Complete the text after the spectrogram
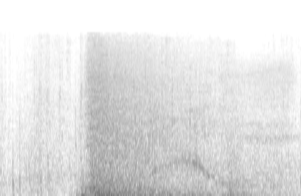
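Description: A heavy weapon swings through the air with a loud whoosh and impact.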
